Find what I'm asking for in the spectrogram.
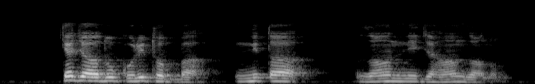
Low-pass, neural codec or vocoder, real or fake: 7.2 kHz; none; real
